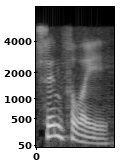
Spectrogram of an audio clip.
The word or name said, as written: sinfully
